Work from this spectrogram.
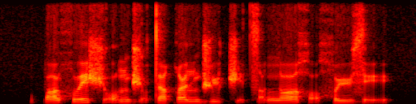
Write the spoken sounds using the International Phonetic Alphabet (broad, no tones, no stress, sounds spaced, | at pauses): p ɑ χʷ e ʃ ɔ̰ n d͡ʒ ɔ̰ t ə q y n d͡ʒ y t͡ʃ ḛ t͡s ɑ̰ ŋ ɑ χ ɔ̰ χ y z ḛ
